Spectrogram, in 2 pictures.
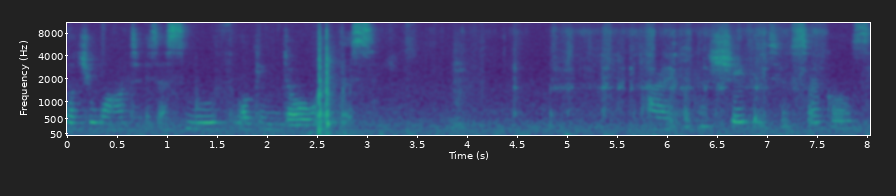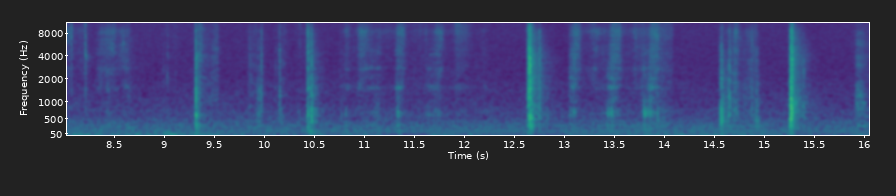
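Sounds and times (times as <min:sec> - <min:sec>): dough knocking on wooden board: 0:12.6 - 0:12.9.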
